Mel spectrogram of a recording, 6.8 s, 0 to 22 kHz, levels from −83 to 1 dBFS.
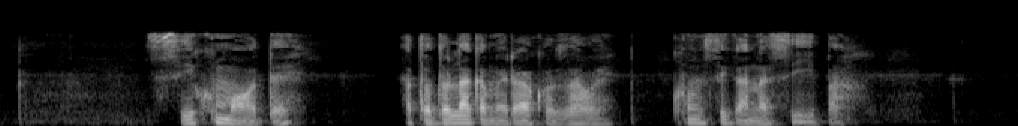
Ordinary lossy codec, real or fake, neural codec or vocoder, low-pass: MP3, 96 kbps; real; none; 7.2 kHz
